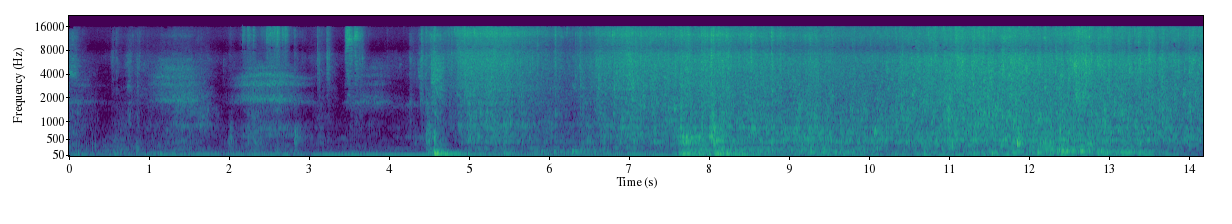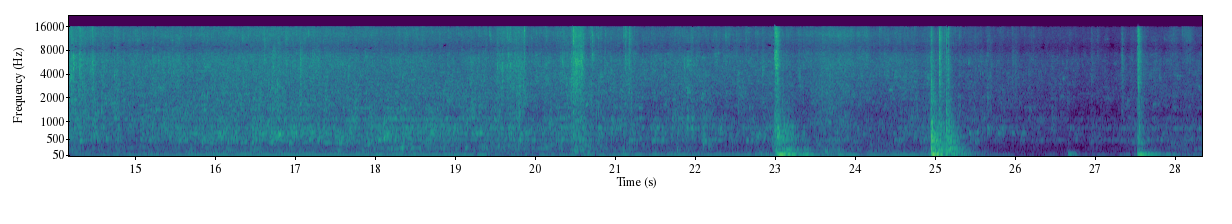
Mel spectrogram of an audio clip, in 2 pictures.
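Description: Waste water from a toilet flush gushing out of the soil pipe into an open drain inspection chamber. It builds about four seconds in, is strongest around the middle, then eases off. Two sharp knocks sound near the end.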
